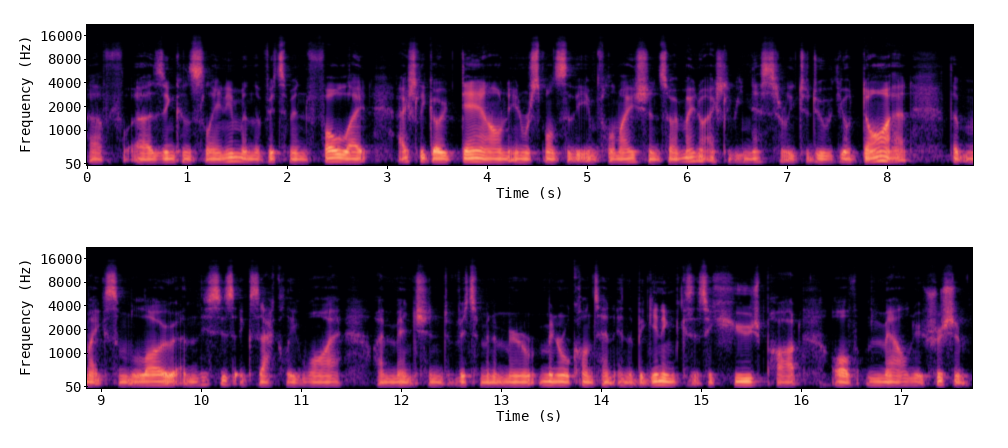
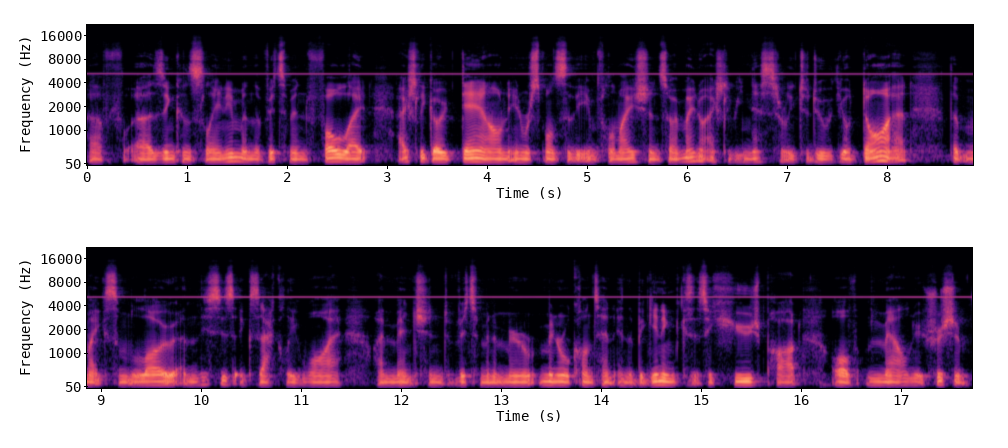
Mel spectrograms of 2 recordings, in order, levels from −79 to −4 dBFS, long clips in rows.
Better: first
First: none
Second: high-pitched whine; loud; throughout; 5 kHz, 8 dB below the speech

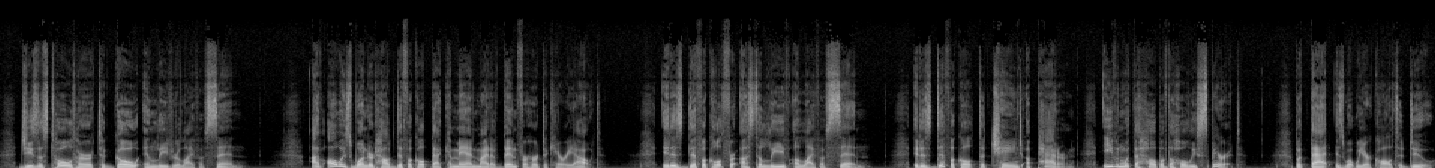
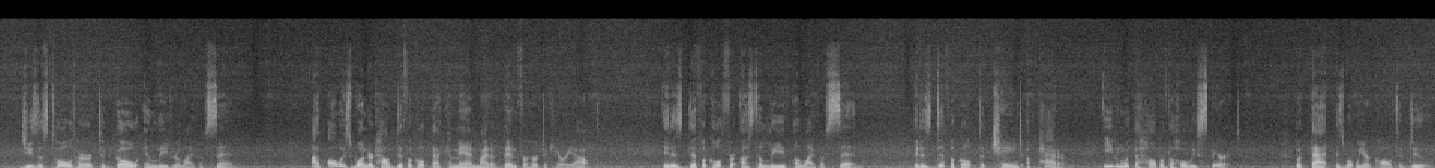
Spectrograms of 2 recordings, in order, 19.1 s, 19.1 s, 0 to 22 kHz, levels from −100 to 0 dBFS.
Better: first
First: none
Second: hiss; noticeable; throughout; 20 dB below the speech

